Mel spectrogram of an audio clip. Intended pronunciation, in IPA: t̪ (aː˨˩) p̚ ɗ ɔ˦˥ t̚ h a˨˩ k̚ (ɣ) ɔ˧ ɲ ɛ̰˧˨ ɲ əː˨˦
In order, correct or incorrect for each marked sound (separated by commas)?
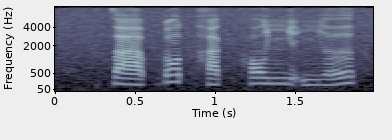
correct, incorrect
